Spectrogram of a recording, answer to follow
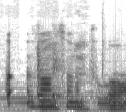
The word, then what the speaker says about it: Vanthampur: Pardon, Vatampour. Vatampour. Vanthampur. Va-t'en pur. Vent. Moi j'ai noté vent. C'est va ou c'est vent? Vatampour. C'est Vaen. Vatampour, ouais, voilà.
